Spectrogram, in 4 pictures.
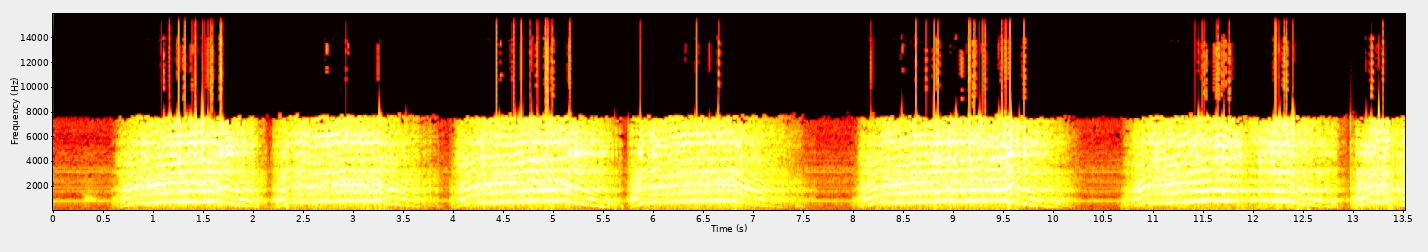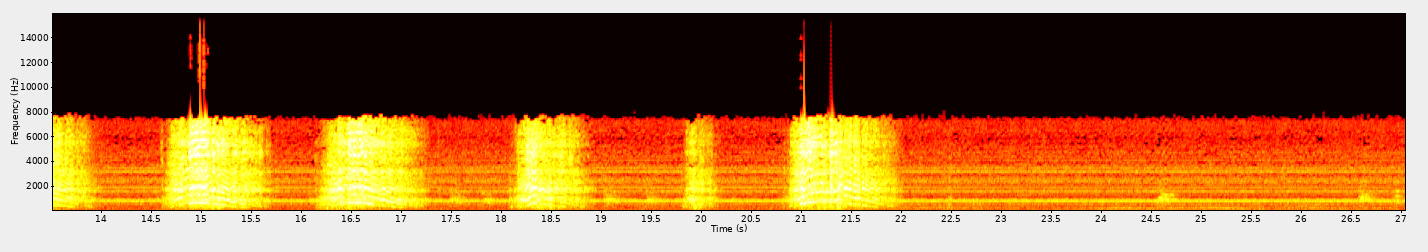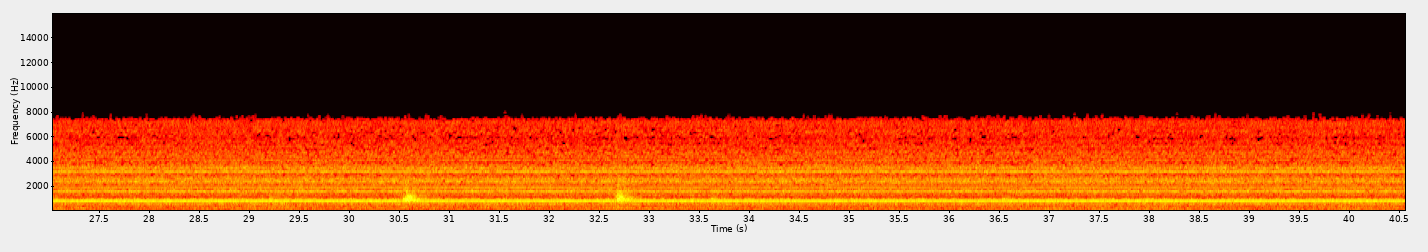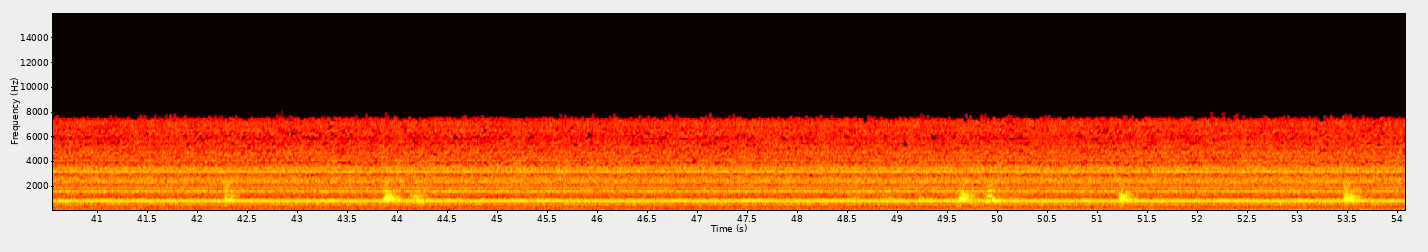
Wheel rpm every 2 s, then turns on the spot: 90, 120, 120, 90, 150, 80, 110, 40, 30, 10, 30, 0, 0, 0, 0, 0, 0, 0, 0, 0, 0, 0, 0, 0, 0, 0, 0.
0-2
